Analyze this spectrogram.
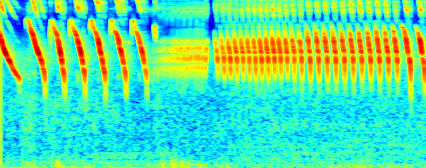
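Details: Canary song for prompting other canaries to sing: six loud descending whistles, a short buzzy tone, then a long fast trill of repeated clipped notes.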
